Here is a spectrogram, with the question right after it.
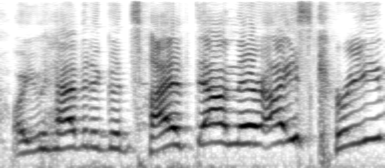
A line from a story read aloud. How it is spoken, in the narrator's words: he screams at his stomach, and he goes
